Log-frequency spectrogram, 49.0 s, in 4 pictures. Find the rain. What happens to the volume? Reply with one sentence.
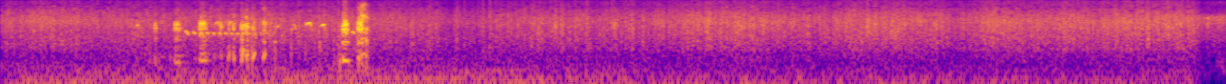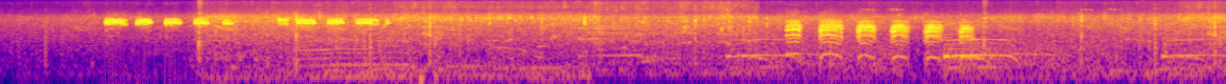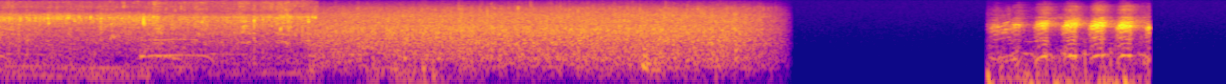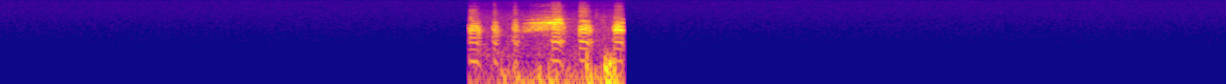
The loudness of the rain goes up.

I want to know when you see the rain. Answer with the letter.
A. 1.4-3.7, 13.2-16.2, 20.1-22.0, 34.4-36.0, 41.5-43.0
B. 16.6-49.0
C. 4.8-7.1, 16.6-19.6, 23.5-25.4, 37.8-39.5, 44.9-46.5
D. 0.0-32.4
D.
